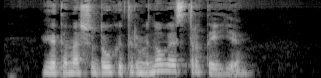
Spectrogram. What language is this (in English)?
Belarusian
